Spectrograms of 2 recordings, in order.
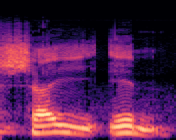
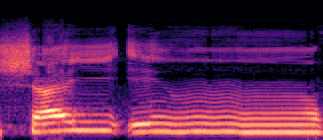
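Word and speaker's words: شَيْء: Contohnya Syai'in, Syaiton. Itu Fathahnya benar-benar diucapkan Fathah. Iya. Wa huwa ala kulli syai'in qadir. Bukan syai'in qadir. Jangan kedengaran seperti suara E jadinya, Fathahnya itu ya.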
